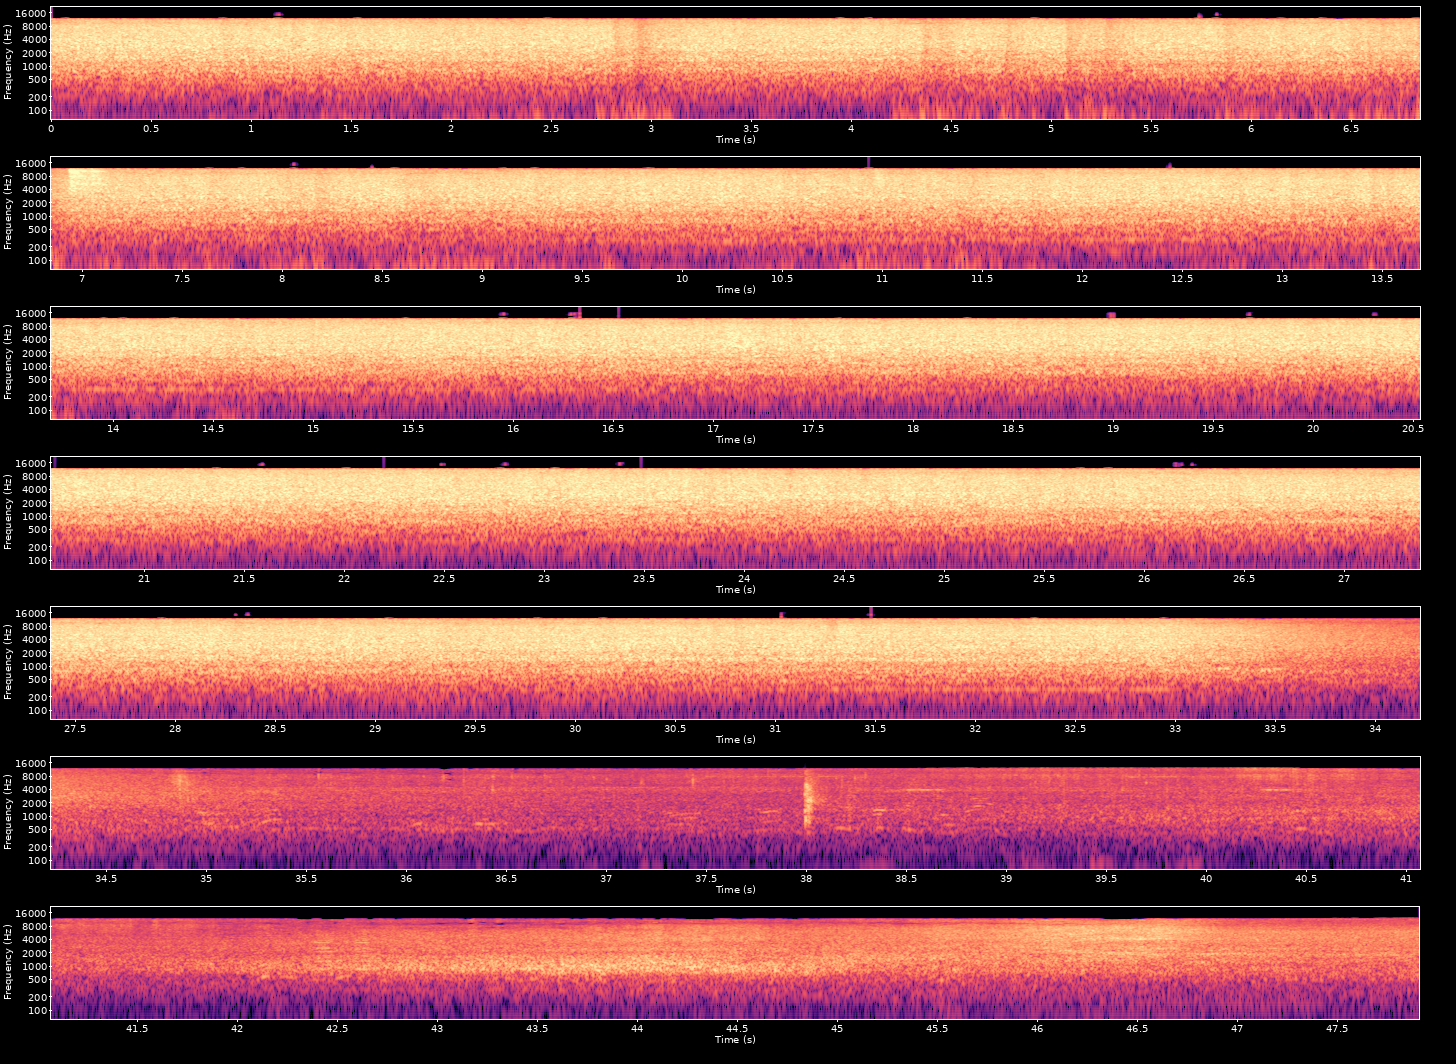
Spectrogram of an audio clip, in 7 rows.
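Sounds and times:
rush of spray and air: 0.0s - 34.8s.

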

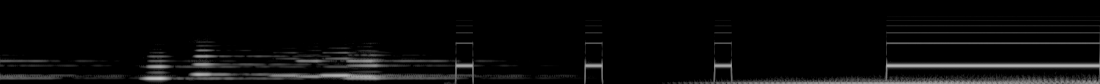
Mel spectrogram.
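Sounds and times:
low pulsing rumble: 6.6s - 11.0s
continuous flatline tone: 8.9s - 11.0s.

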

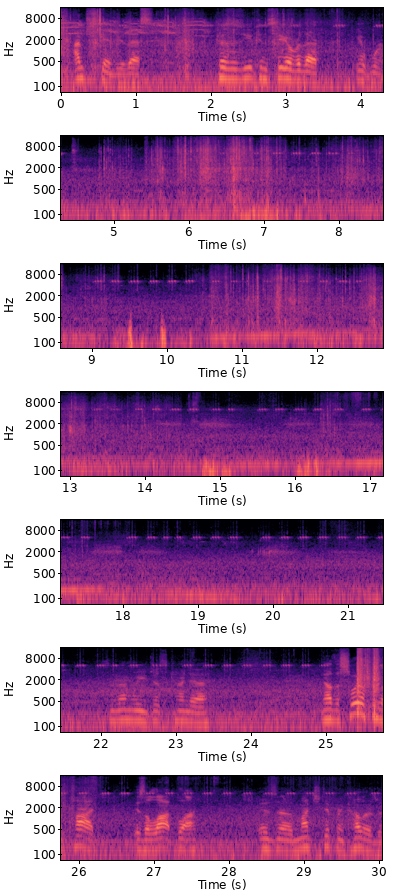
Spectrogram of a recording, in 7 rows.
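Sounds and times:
hands rustling in potting soil: 0.0s - 9.4s, 10.4s - 14.8s
cricket chirping: 6.8s - 22.7s, 23.4s - 25.0s.

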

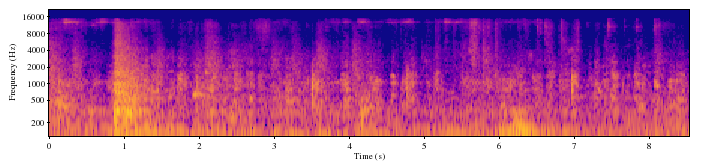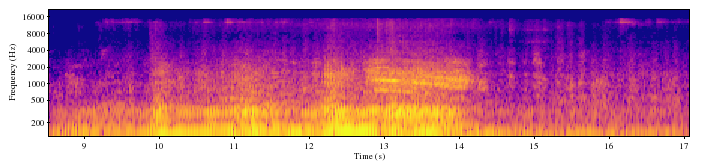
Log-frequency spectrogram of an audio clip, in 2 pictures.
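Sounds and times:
dogs panting: 0.0s - 17.0s.

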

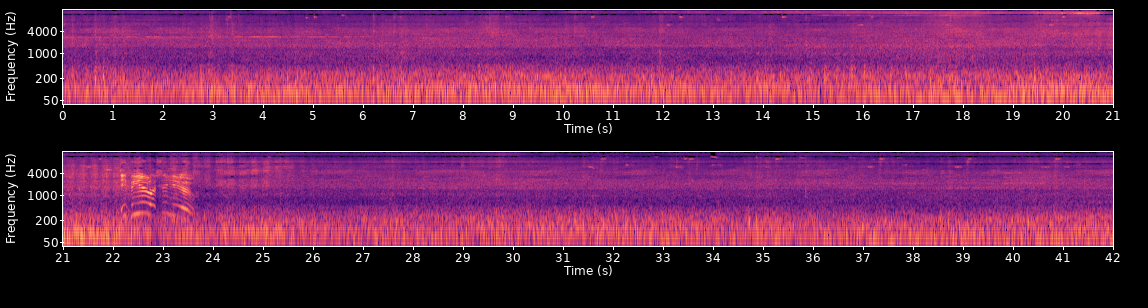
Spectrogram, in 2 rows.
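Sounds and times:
train wheels rumbling on rails: 0.0s - 42.0s
faint high-pitched squeal: 3.1s - 6.0s.

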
